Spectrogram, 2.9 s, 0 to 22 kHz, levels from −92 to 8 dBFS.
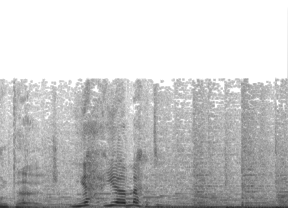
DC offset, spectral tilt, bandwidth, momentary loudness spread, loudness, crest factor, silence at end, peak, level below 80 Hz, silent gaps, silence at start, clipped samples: under 0.1%; -6 dB/octave; 14 kHz; 9 LU; -19 LUFS; 16 dB; 0 s; -4 dBFS; -28 dBFS; none; 0 s; under 0.1%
